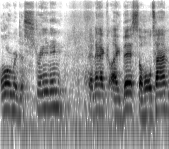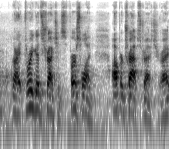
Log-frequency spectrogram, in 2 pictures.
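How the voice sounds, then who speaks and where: At a moderate pace, a man speaks with an ordinary speaking voice at a fairly high pitch. His intonation is fairly even. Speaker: fitness coach. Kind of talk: guided stretching tutorial. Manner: casual, encouraging.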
